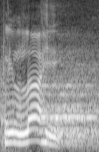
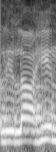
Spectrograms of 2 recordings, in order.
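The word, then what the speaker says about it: لله: Allah Subhanahu wa taala lillahi majrur berarti majrur. Enggak dibaca lillahin. Enggak gitu kan. Enggak nakirah. Kalau nakirah dibaca tan tanwin. Makanya dibaca makrifah lillahi enggak tanwin.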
